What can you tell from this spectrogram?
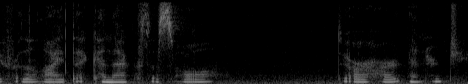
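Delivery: very soft, hushed thanks; near-whispered prayer. Real, not acted. Thanking Spirit for healing and strength before the reading, near-whisper. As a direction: murmur a reverent prayer, almost whispering. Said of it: "I feel like I'm whispering".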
